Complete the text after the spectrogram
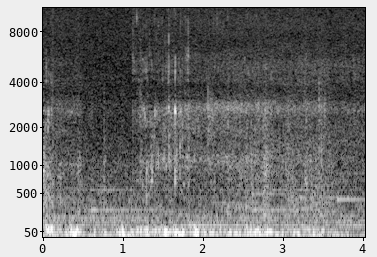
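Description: Water trickles from a jerry can into a bowl.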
